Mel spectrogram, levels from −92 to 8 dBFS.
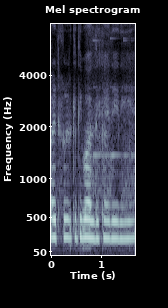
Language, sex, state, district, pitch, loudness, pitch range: Hindi, female, Uttar Pradesh, Budaun, 225 Hz, -14 LUFS, 220-235 Hz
